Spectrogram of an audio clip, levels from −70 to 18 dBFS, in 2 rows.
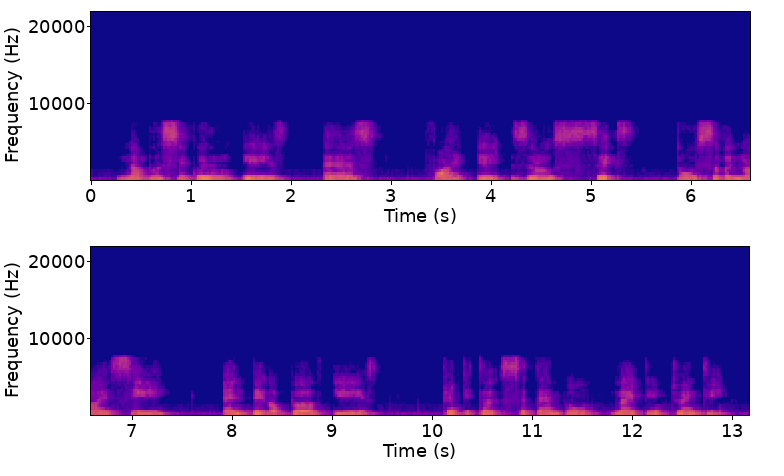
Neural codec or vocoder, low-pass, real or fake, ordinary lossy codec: codec, 16 kHz, 4 kbps, FreqCodec, smaller model; none; fake; none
